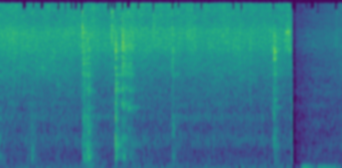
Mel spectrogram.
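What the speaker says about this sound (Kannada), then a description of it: "ಚೆನ್ನಾಗಿ ತೊಂಡೆಕಾಯಿ ಜೊತೆಗೆ ಎಣ್ಣೆ ಒಳಗೆ ಮಸಾಲೆ ಫ್ರೈ ಆಗಿದೆ" Spice powder fries in oil with ivy gourd for a chitranna rice dish: a bright, close sizzle with several sharp spatula scrapes, then it cuts off abruptly near the end.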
